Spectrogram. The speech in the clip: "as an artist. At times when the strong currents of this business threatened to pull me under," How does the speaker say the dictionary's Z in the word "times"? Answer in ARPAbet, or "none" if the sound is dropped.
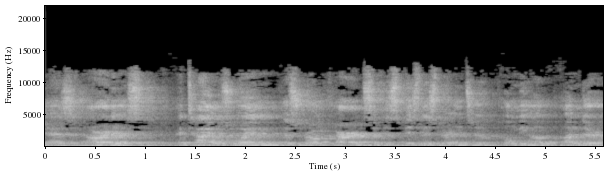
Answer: Z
